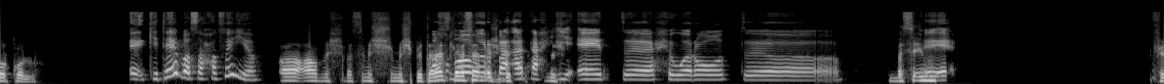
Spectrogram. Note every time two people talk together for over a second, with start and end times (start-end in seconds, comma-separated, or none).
4.3-5.7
